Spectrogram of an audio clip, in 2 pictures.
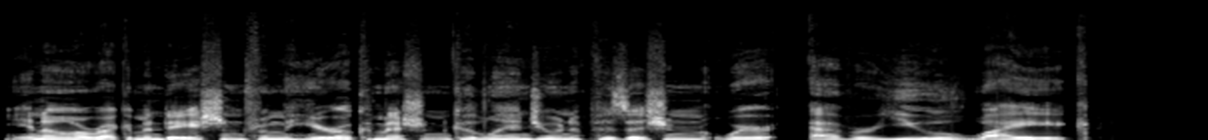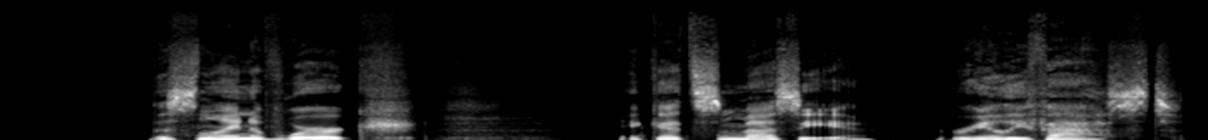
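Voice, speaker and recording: A woman playing an older, weary supervillain in an audio roleplay, menacing yet protectively concerned, with a measured, sardonic, sighing delivery. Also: sits low, dry recording, clean studio sound. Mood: smug, menacing. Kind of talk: dramatic audio roleplay monologue.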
